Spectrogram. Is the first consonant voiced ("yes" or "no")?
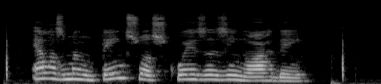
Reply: yes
